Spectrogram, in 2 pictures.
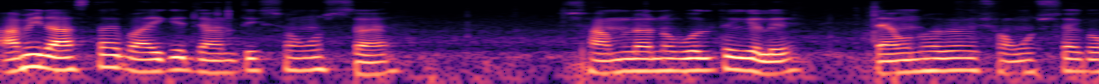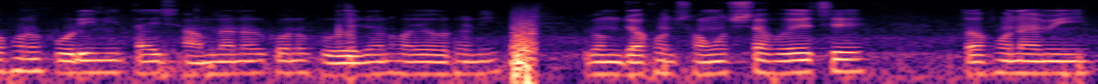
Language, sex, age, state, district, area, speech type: Bengali, male, 18-30, West Bengal, Kolkata, urban, spontaneous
